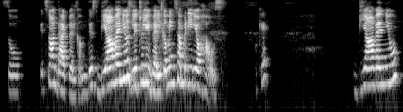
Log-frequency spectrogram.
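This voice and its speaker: A woman's voice: sits high, expressive, normal speed, long pauses, pushed and bright. A woman teaching a beginner language lesson, explaining patiently and drilling words for the listener to repeat. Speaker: French teacher.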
